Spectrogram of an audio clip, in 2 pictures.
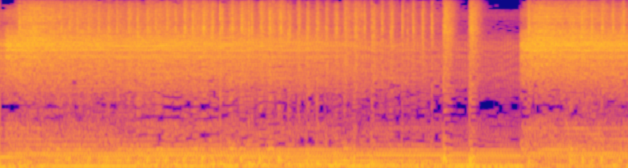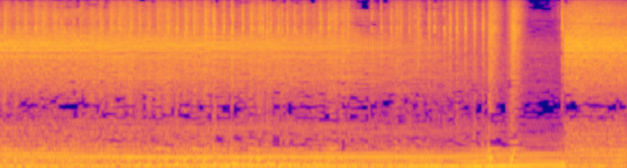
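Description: Heavy metal song with distorted electric guitar, bass and drums, loud and dense throughout. The high cymbal and guitar wash drops out briefly about five seconds in and again near the end, as the song breaks for a moment.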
